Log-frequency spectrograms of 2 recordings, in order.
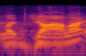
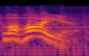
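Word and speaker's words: La Jolla: place jack that's not Lala it's La Hoya that's how you pronounce it in Spanish oh oh I didn't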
